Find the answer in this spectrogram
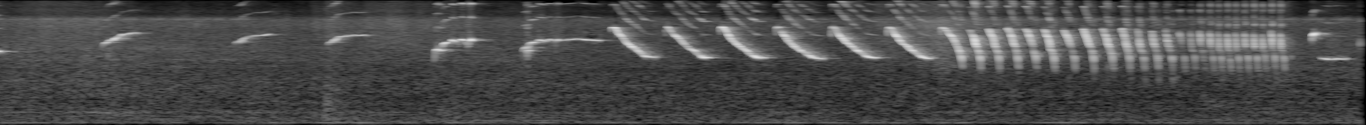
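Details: Canary song for training young birds: spaced upward-curving whistles that speed into a rapid run of slurred notes, then a fast dense trill, with brief whistles at the end.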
